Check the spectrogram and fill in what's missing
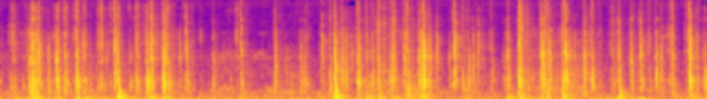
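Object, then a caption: Plastic keyboard with round keys. Fingertips type rapidly on the round pastel keys of a full-size cream plastic retro keyboard, held and tilted in front of the microphones. A fast stream of short, dry plastic clacks with bright click tops and a soft low thump beneath. The typing briefly thins out around the middle before picking up again.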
